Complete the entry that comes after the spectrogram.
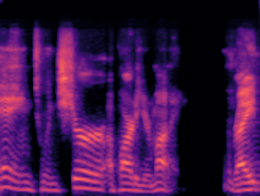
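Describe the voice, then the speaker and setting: In a very clean recording with a silent background, a man speaks very fast in an enthusiastic tone, somewhat breathy, at a fairly high pitch. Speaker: financial advisor. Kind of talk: podcast interview.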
